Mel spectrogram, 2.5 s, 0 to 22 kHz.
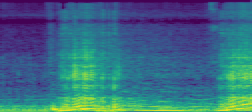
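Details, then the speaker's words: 2006 first-gen Porsche Cayenne with the 3.2 VR6, internal muffler mod done on one side only, tip not yet trimmed: two sharp throttle blips give a deep, raspy exhaust bark falling back to a rumbling idle. Louder with the muffler bypassed, and it sounds okay. "Well, hey now. Actually, that sounded okay. That's only one side."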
